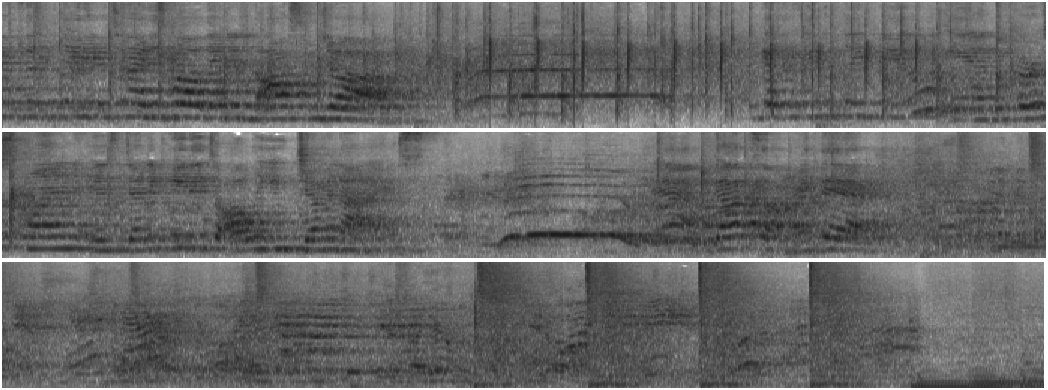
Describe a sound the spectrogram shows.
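A young woman sings through a microphone over loudspeakers in a large echoing hall.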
